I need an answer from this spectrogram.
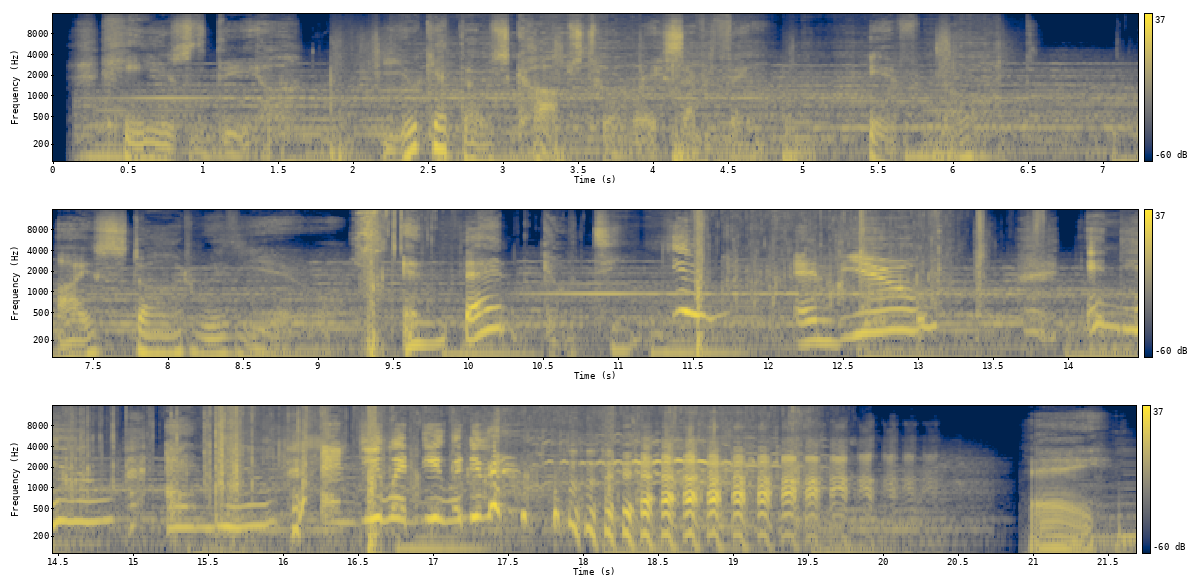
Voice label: Character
